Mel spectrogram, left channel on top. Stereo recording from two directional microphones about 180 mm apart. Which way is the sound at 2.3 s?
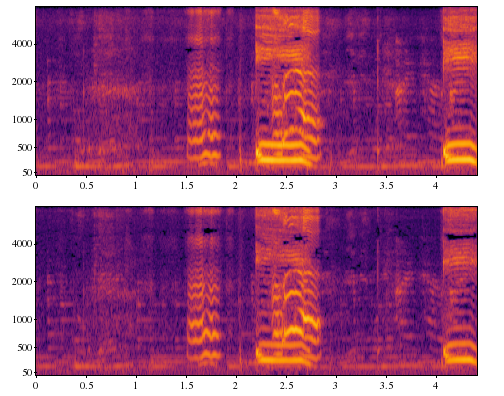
5° right (ahead or behind).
